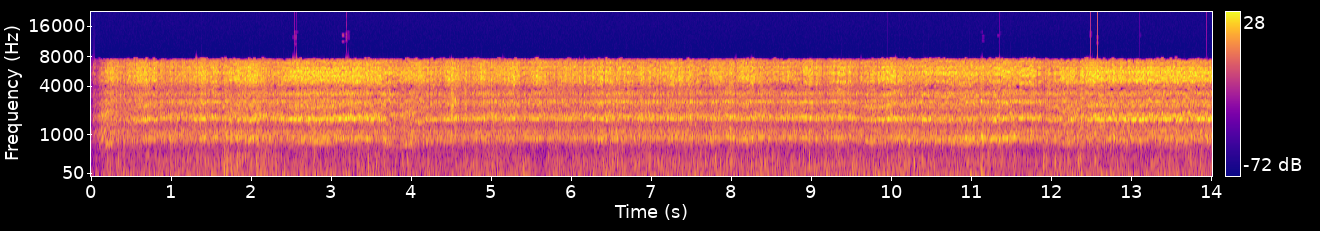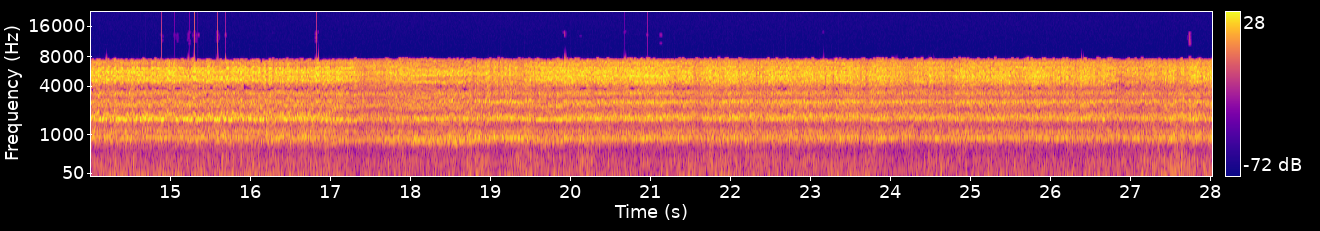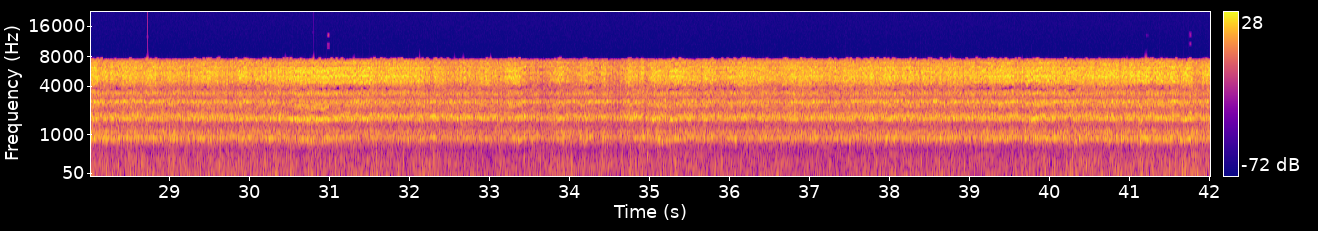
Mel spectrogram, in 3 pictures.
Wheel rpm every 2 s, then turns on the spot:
140, 220, 220, 230, 230, 220, 210, 190, 200, 220, 230, 230, 230, 230, 230, 230, 230, 230, 230, 230, 230.
none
